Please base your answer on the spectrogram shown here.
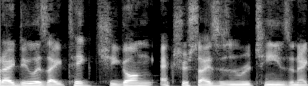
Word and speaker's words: Qigong: And Qigong, remember, guys, it's spelled Qigong. That is how you say Qigong.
